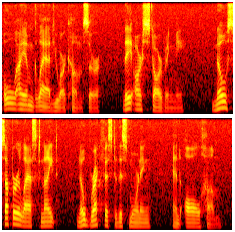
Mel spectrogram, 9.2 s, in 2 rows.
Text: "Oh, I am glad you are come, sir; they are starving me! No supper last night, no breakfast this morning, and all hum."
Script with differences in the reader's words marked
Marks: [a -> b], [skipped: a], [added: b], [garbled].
"Oh, I am glad you are come, sir; they are starving me! No supper last night, no breakfast this morning, and all hum."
